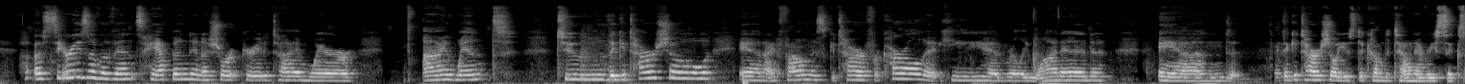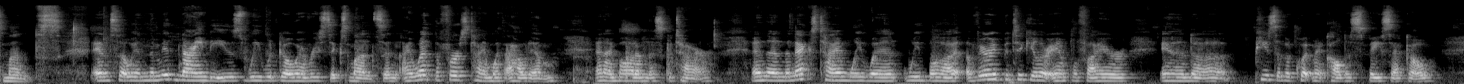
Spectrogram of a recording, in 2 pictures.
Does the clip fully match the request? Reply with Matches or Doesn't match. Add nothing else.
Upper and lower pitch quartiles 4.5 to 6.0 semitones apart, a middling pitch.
Matches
